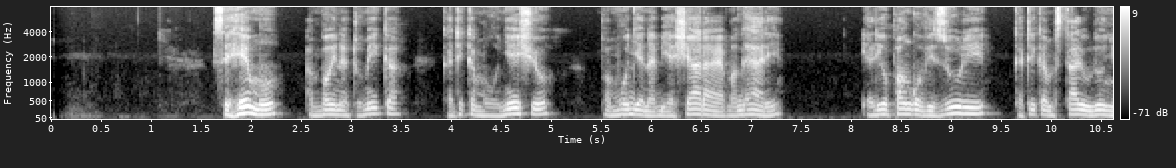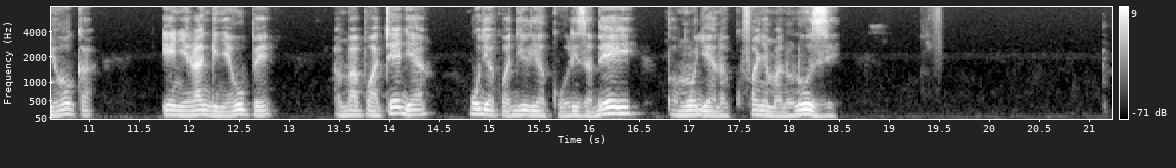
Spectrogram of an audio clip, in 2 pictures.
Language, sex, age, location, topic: Swahili, male, 36-49, Dar es Salaam, finance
